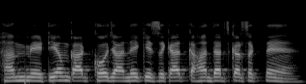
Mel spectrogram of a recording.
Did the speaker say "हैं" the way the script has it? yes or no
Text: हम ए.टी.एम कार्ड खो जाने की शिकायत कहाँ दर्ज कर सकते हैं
yes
